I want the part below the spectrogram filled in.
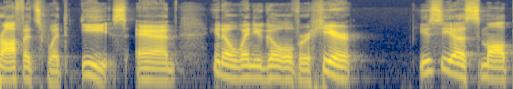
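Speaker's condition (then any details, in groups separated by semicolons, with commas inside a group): No condition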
